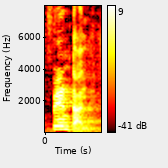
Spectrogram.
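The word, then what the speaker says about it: pentyl: তো পেন্টের সাথে যখন আমরা আইল যোগ করব, তখন আমাদের উচ্চারণটা হবে হলো পেন্টাইল।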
